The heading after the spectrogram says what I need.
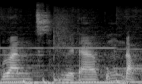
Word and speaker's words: runt: Về lý thuyết, có âm 't' , nhưng khi nói nhanh, người bản ngữ phát âm "runt" giống hệt như "run". Với những ai chưa biết,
